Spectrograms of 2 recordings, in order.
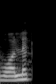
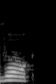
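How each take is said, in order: First: An l sound is pronounced before the k. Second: No l sound is pronounced before the k. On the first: The speaker calls it wrong. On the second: The speaker calls it right.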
